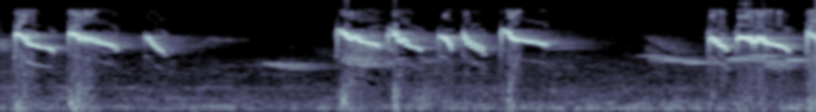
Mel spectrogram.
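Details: Buxtoni white-eye, described as a male in full song with open bill, used as a tutor recording: bright, very high, downslurred chirps in quick pairs and triplets, one soft lower whistle, separated by short pauses.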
